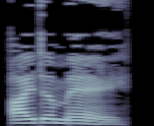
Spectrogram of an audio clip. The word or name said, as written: idamae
